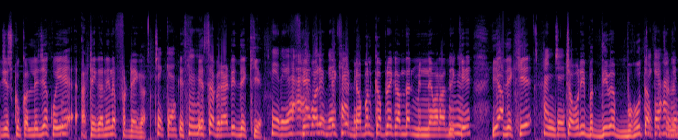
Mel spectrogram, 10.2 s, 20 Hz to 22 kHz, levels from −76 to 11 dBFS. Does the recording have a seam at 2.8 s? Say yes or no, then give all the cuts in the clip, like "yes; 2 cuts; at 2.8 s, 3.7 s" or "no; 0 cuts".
yes; 2 cuts; at 2.8 s, 7.6 s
